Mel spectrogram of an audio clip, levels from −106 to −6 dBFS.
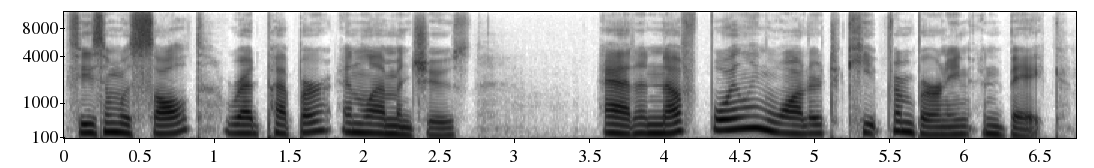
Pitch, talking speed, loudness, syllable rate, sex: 190 Hz, 160 wpm, -17 LUFS, 4.6 syllables/s, female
